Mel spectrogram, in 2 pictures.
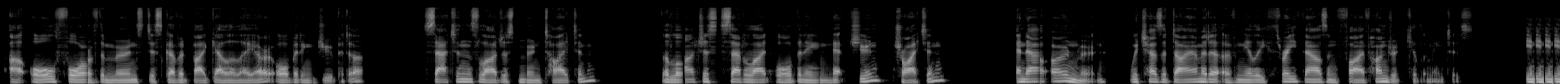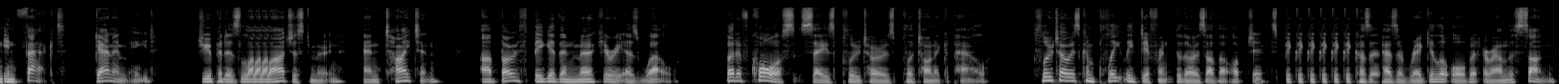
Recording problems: choppy; occasionally; 4% of the speech affected
audio stuttering; at 15 s, at 18 s and at 28 s

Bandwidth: 14.5 kHz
